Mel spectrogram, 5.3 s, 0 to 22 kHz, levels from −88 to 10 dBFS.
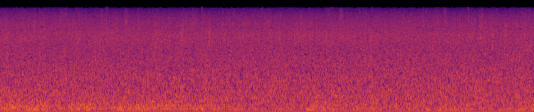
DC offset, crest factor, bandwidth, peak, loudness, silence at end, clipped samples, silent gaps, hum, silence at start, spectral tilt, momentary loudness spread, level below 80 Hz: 1%; 16 dB; 16.5 kHz; -8 dBFS; -23 LUFS; 0 s; under 0.1%; none; none; 0 s; -2.5 dB/octave; 1 LU; -42 dBFS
